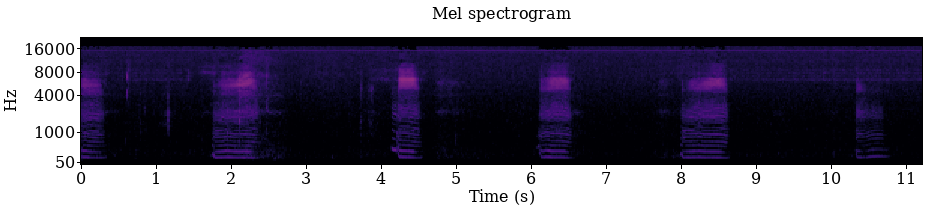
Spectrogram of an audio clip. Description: This is why I always have bags under my eyes cause my cat snores on a daily basis...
